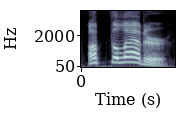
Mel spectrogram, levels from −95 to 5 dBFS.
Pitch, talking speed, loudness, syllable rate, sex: 205 Hz, 190 wpm, -15 LUFS, 5.7 syllables/s, male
